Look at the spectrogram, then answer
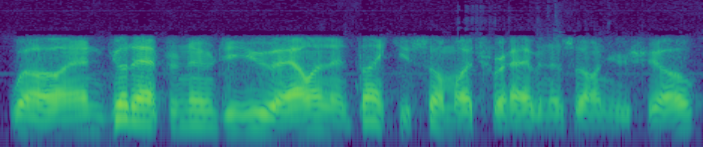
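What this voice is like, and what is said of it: Southern Tennessee twang accent. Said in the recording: “I love that twang. You could only be from Nashville. ... Tennessee in the South, so most people are accustomed to this accent.”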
